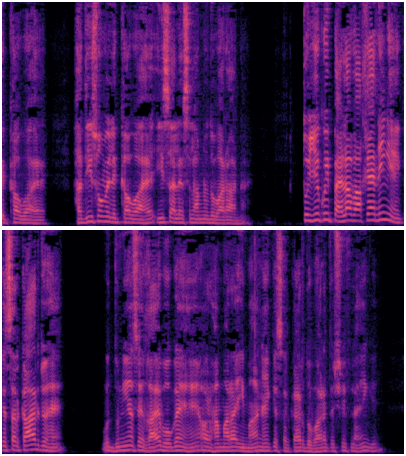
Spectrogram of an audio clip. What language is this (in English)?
Urdu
